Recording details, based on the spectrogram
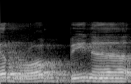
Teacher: نون ساکن کے بعد را آنے کی وجہ سے ادغام کامل ہوا ہے. میم را سے ملا دیں گے.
